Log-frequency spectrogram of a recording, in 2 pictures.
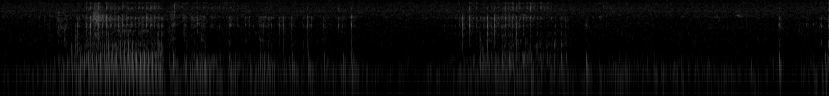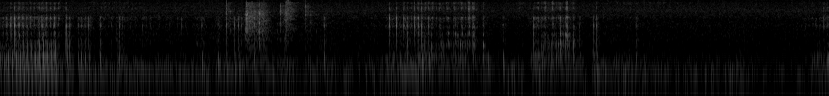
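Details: Munchkin cat named Milk napping at midday, purring and snoring: a steady low rumbling purr broken by breathy snores that swell roughly every three to four seconds, about five snoring breaths across the stretch, in a quiet room.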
